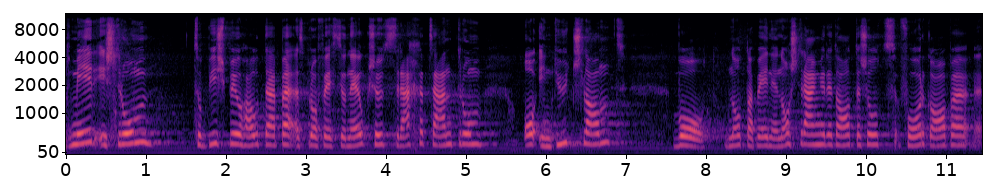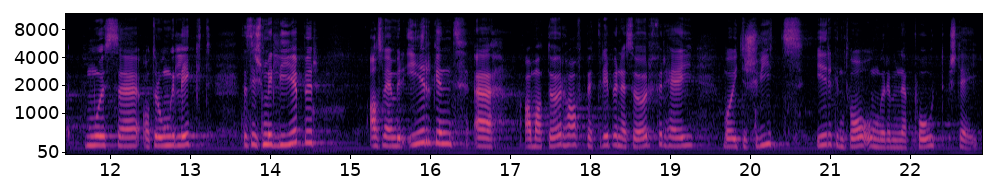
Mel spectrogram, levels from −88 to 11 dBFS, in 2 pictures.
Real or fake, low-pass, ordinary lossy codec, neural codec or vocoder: real; 10.8 kHz; none; none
